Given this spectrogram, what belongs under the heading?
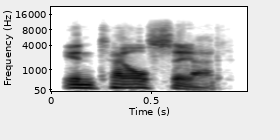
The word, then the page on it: Intelsat: American English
